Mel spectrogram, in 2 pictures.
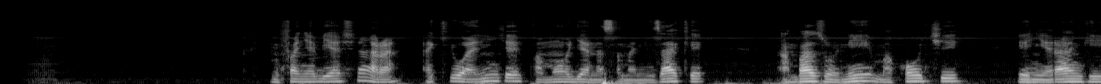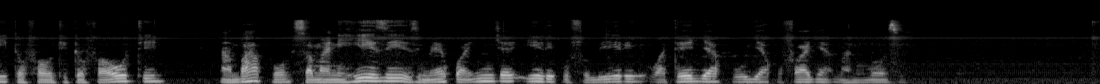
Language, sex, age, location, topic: Swahili, male, 18-24, Dar es Salaam, finance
